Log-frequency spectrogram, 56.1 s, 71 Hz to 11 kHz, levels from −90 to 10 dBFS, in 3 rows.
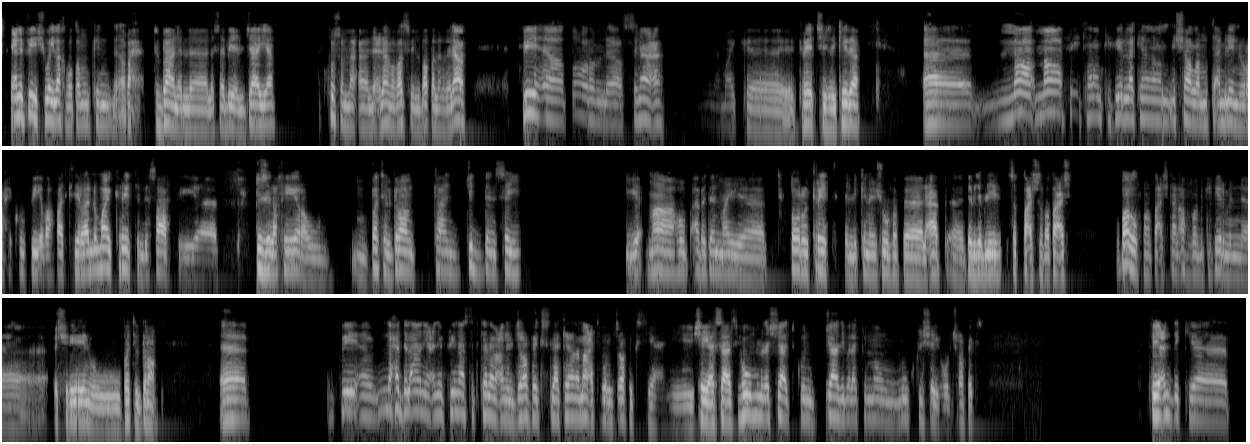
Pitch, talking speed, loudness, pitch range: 155 Hz, 115 wpm, -28 LUFS, 135-170 Hz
